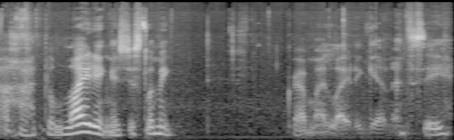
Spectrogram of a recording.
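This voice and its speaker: Here a woman speaks at a very slow pace. Her pitch is medium. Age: 70s. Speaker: plant hobbyist video host. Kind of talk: casual plant tour narration. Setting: indoors, living room. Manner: rambling, halting with fillers.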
